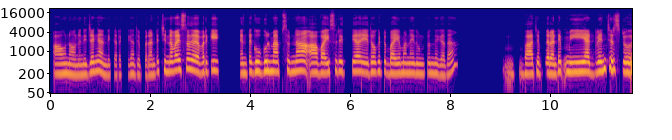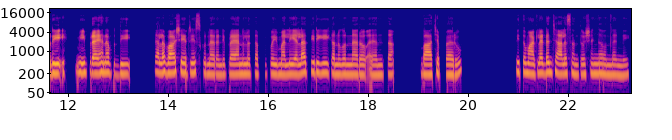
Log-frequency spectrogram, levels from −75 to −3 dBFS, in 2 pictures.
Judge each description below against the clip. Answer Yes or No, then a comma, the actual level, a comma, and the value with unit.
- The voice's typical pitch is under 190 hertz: No, high, 210 Hz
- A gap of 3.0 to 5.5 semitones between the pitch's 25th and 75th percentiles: No, narrow, 2.4 semitones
